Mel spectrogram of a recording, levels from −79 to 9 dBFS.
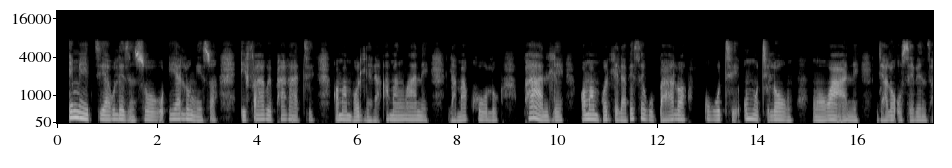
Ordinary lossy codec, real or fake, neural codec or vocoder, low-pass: AAC, 48 kbps; fake; vocoder, 44.1 kHz, 80 mel bands, Vocos; 7.2 kHz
